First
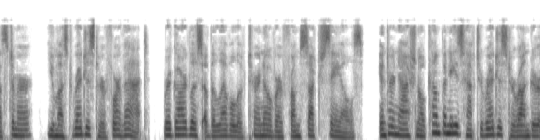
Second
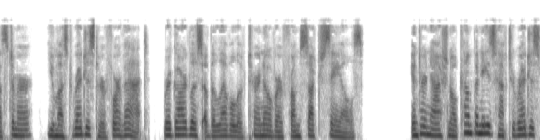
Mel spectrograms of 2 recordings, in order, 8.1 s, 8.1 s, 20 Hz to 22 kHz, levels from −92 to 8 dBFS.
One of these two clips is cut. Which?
first; 1 cut; at 5.6 s

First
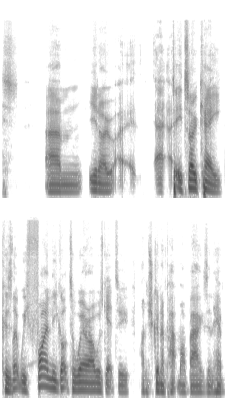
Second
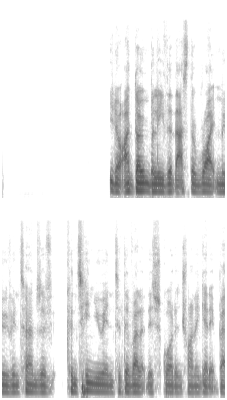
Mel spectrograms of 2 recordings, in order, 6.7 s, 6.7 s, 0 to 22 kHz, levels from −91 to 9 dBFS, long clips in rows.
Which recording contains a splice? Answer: first; 5 cuts; at 1.2 s, 2.6 s, 3.5 s, 4.8 s, 5.3 s

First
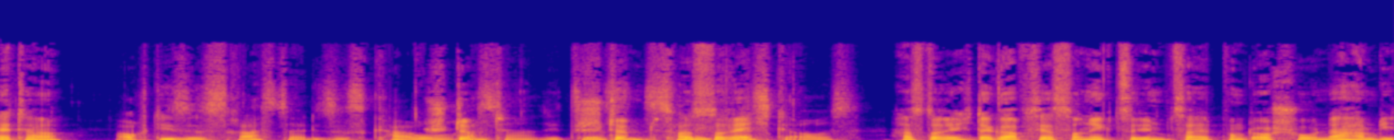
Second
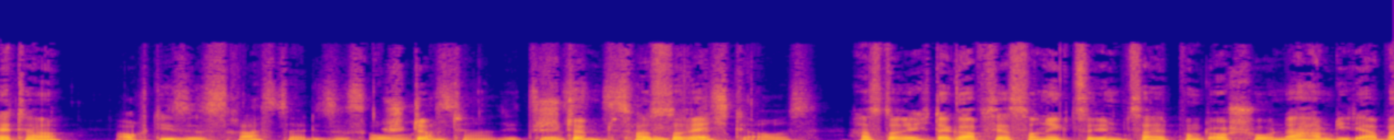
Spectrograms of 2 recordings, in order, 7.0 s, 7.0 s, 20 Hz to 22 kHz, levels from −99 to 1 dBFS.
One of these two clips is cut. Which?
second; 1 cut; at 1.8 s

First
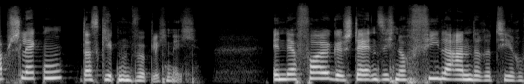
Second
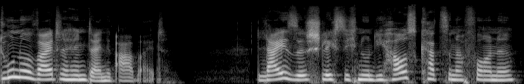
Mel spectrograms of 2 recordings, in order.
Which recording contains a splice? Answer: second; 1 cut; at 1.1 s

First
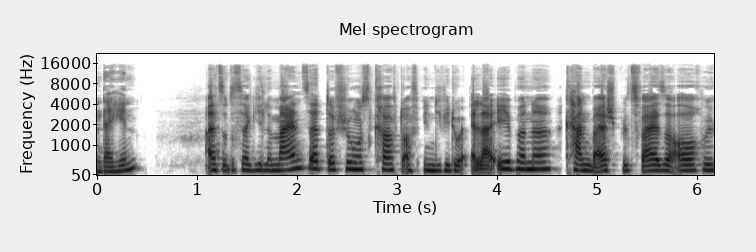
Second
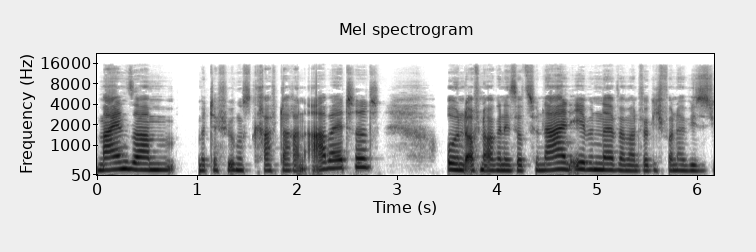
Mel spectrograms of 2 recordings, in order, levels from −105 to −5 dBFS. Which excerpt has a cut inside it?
first; 1 cut; at 4.6 s

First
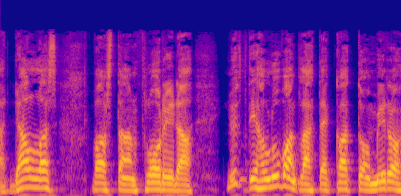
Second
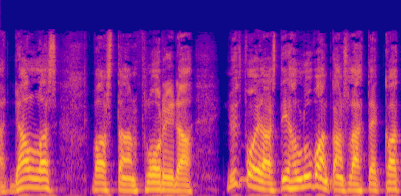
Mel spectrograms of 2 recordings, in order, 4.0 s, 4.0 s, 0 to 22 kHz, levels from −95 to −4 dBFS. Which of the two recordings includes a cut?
first; 2 cuts; at 2.4 s, 3.0 s

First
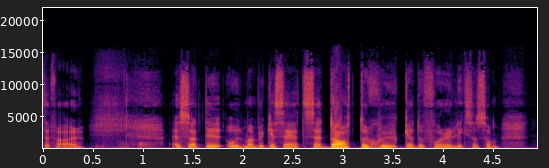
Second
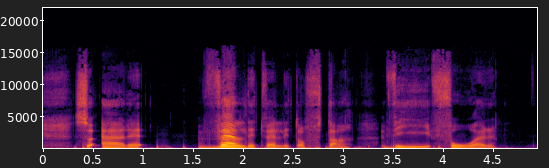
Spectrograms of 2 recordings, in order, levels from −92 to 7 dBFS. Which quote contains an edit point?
second; 2 cuts; at 1.5 s, 3.4 s

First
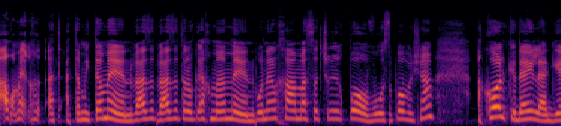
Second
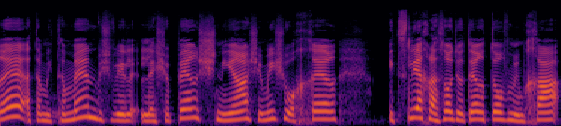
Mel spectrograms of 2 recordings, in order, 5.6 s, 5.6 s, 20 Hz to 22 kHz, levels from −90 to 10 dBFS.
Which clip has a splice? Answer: first; 3 cuts; at 1.6 s, 2.6 s, 3.9 s

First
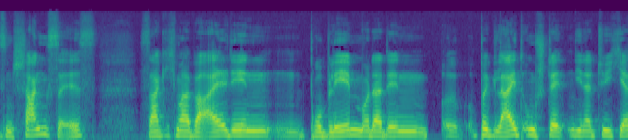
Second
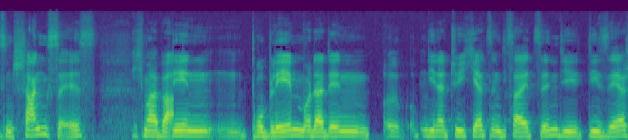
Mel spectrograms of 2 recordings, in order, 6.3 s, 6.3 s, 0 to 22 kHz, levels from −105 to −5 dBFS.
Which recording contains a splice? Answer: second; 4 cuts; at 1.3 s, 1.7 s, 4.2 s, 5.0 s

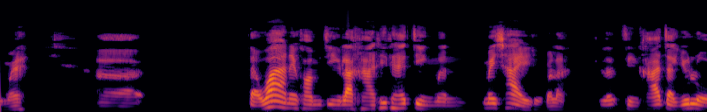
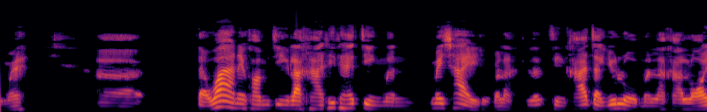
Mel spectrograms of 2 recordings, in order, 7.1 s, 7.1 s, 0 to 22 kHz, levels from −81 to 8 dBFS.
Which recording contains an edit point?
second; 2 cuts; at 1.6 s, 5.2 s

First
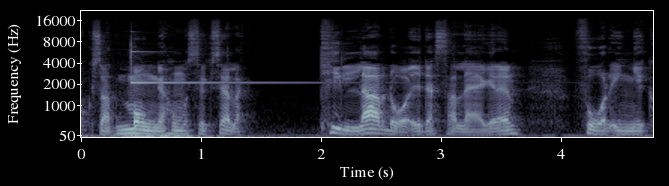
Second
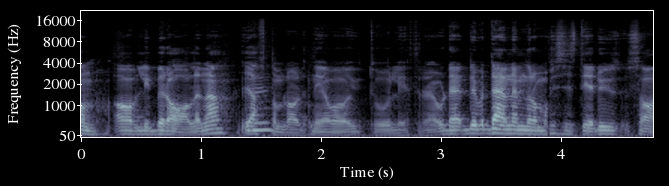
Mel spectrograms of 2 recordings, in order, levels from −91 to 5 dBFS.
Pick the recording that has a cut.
second; 1 cut; at 3.9 s

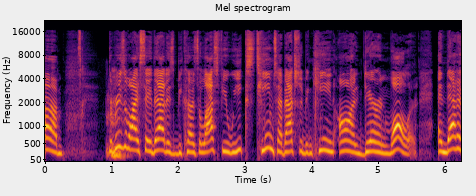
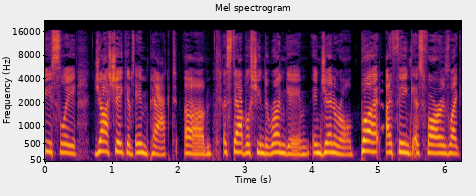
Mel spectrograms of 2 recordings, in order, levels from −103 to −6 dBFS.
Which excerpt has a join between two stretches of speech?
second; 2 cuts; at 1.3 s, 2.6 s

